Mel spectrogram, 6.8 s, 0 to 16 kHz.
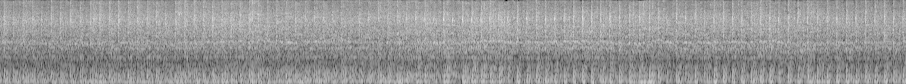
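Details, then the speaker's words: Suzuki TL1000R V-twin, first startup after four-month restoration: high, lumpy idle with uneven exhaust pops and hiss; exhaust leak as gasket not yet fitted, missing donut suspected; white smoke blown out after sitting. "Blew out a lot of white smoke from the exhaust, but I guess that's normal for not running. Sounds strange though."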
